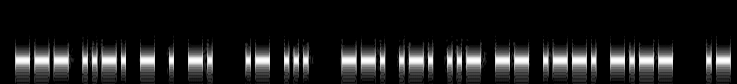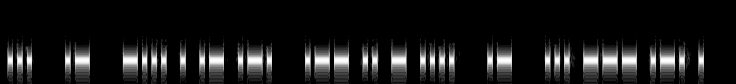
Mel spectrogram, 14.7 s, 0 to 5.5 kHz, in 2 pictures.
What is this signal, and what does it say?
Morse code, heard as a keyed tone, about 25 wpm, 600 Hz. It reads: OFTEN AS GRUMPY AS A BEAR WITH A SORE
